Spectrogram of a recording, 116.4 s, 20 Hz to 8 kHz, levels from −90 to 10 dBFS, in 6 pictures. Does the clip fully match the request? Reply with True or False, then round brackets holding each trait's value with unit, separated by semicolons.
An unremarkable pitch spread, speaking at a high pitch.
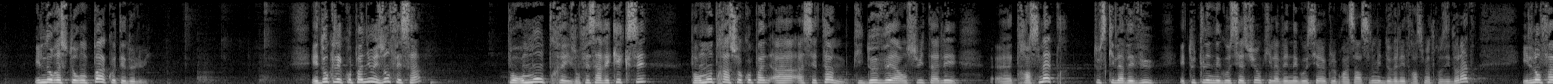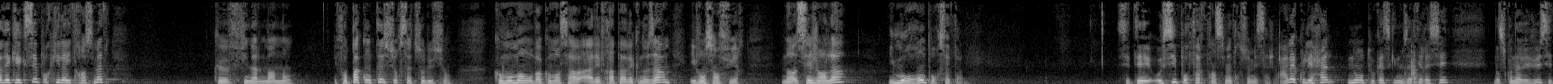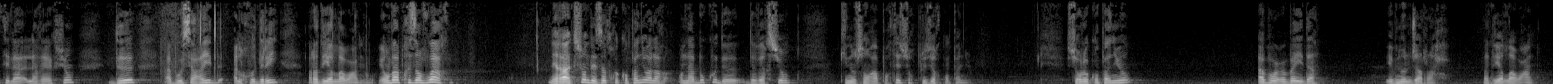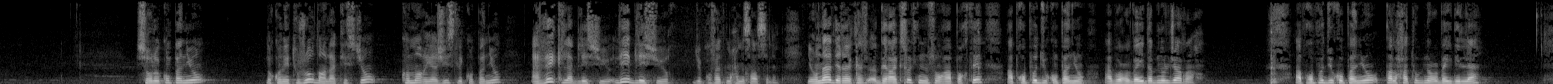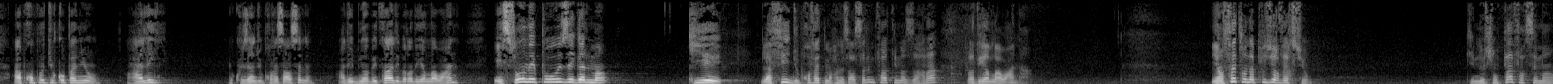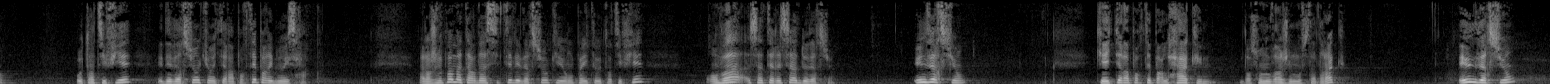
False (4.5 semitones; 180 Hz)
